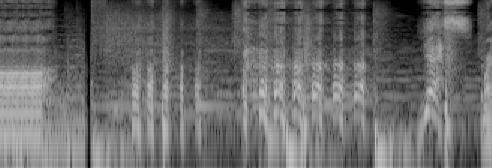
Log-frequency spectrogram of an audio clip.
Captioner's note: laughter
